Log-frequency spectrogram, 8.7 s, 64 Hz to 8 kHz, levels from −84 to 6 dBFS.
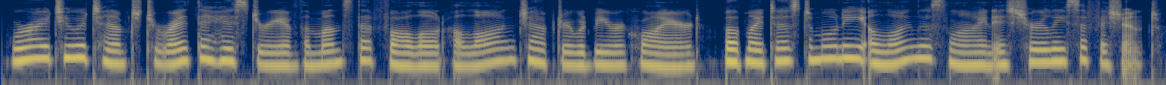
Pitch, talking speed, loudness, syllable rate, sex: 230 Hz, 190 wpm, -19 LUFS, 5.5 syllables/s, female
